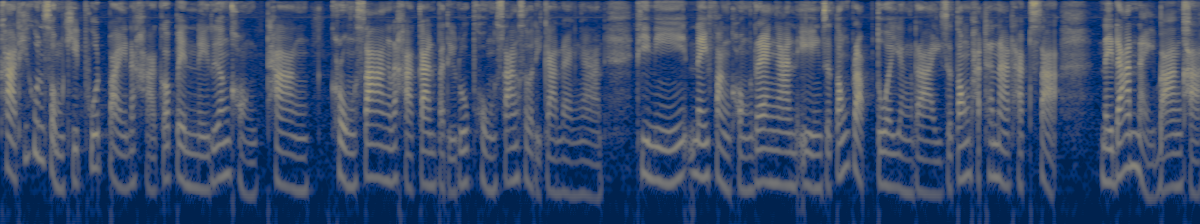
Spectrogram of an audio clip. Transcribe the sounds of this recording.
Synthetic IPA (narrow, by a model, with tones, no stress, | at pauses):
kʰa˥˩t̪ʰiː˥˩kʰu˧nso˩˦mkʰi˦˥t̪̚pʰuː˥˩t̪̚pa˧jna˦˥kʰa˦˥kɔː˥˩pe˧nːa˧jɾɯ˥˩əŋkʰɔː˩˦ŋt̪ʰaː˧ŋ | kʰɾoː˧ŋsaː˥˩ŋna˦˥kʰa˦˥kaː˧npa˨˩t̪i˦˥ɾuː˥˩p̚kʰɾoː˧ŋsaː˥˩ŋsa˧wa˩di˨˦kaː˧nɾɛː˧ŋːaː˧nt̪ʰiː˧niː˦˥na˧jfa˨˩ŋkʰɔː˩˦ŋɾɛː˧ŋːaː˧nʔeː˧ŋt͡ɕa˨˩t̪ɔ˥˩ŋpɾa˨˩p̚t̪u˧ɐjaː˨˩ŋɾa˧jt͡ɕa˨˩t̪ɔ˥˩ŋpʰa˦˥t̪ʰːa˧naː˧t̪ʰa˦˥k̚sa̰˨˩ʔ | na˧jdaː˥˩nːa˩˦jbaː˥˩ŋkʰa˦˥˩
